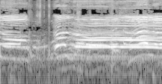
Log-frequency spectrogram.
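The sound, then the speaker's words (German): Children in a makeshift refugee camp play among empty plastic bottles and torn tarps. Their high-pitched voices call out and shout over one another, continuous and moderately faint, with a crowd-like murmur beneath. “Kinder spielen im Dreck zwischen leeren Plastikflaschen und Resten von abgerissenen Planen. Sie rufen freudig Hallo, wenn sich mal ein fremder Besucher hierher in den Dschungel verirrt”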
